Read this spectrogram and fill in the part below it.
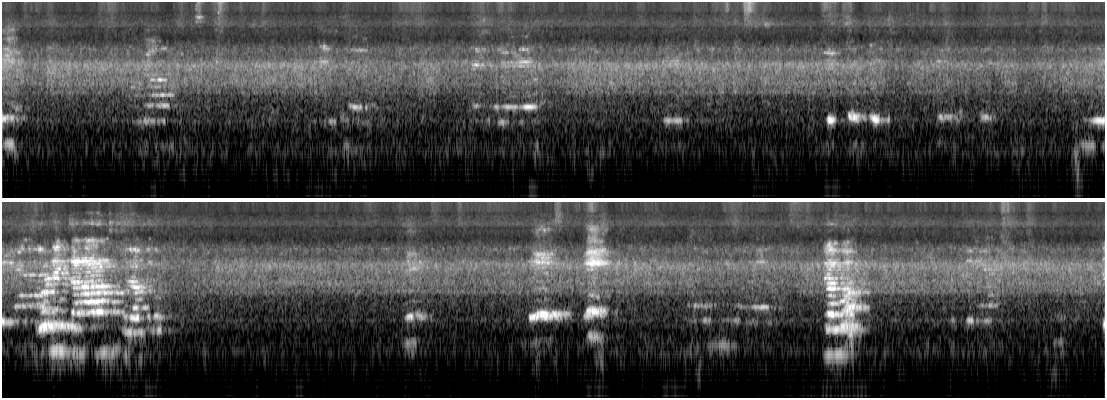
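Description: A woman's bare feet shuffle softly on a hard floor.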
